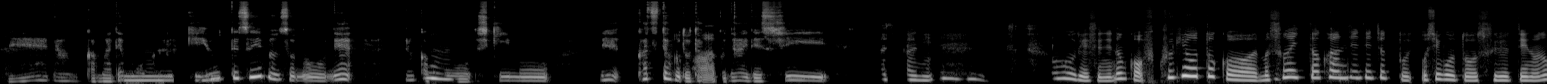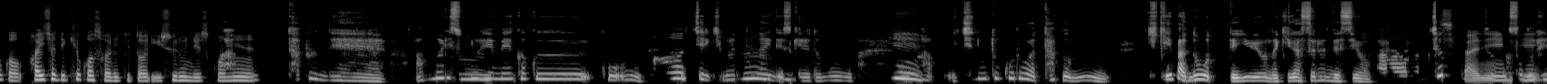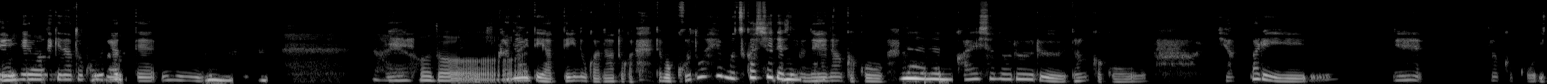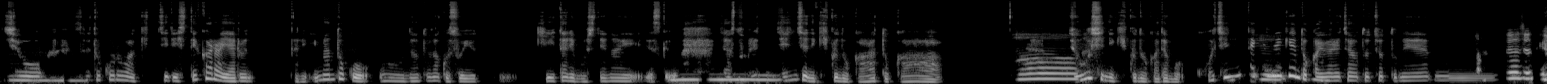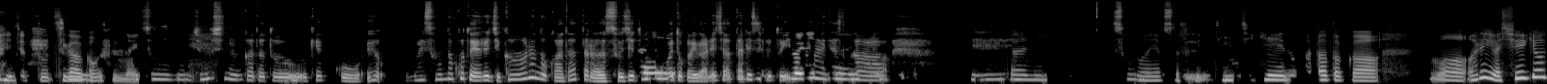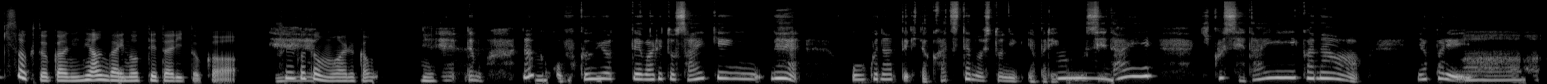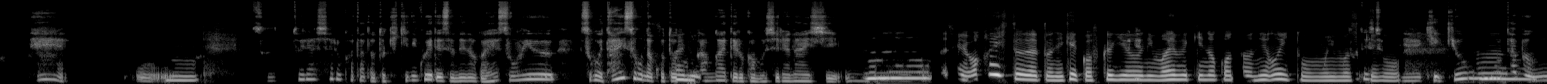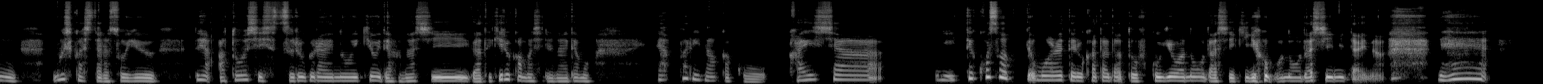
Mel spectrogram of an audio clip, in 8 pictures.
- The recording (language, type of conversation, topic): Japanese, advice, 起業するか今の仕事を続けるか迷っているとき、どう判断すればよいですか？
- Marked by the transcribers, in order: tapping; other background noise; in English: "ノー"; unintelligible speech; unintelligible speech; laughing while speaking: "確かに"; unintelligible speech; in English: "ノー"; laughing while speaking: "起業も ノー だしみたいな"; in English: "ノー"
